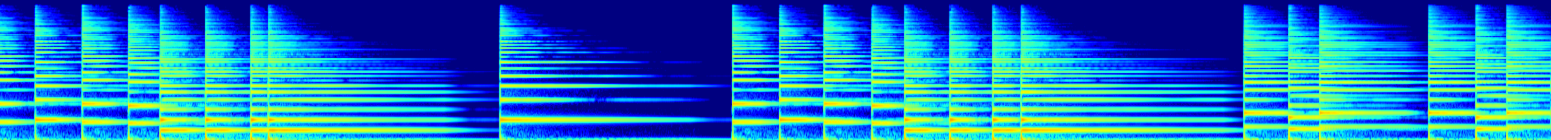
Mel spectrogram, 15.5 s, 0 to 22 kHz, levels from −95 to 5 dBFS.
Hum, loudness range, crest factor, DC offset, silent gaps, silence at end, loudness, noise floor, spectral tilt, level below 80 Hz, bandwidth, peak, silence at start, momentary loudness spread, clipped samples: none; 5 LU; 20 dB; 0.2%; none; 0 s; -27 LUFS; -61 dBFS; -2.5 dB/octave; -44 dBFS; 19 kHz; -10 dBFS; 0 s; 14 LU; under 0.1%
